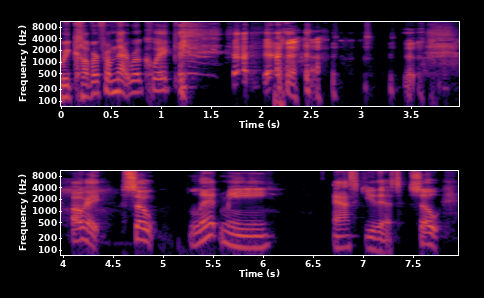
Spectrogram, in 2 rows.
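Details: Man almost 50 who stutters even when alone; stuttering.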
